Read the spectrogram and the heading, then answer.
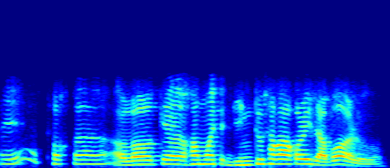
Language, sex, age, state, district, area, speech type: Assamese, male, 45-60, Assam, Morigaon, rural, conversation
